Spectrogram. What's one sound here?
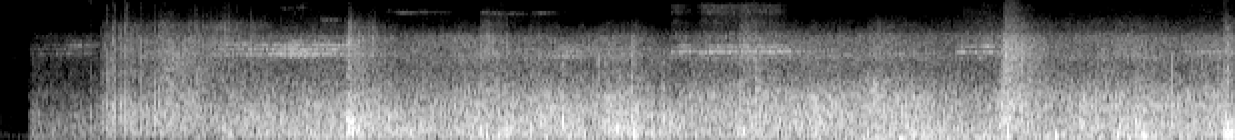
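Fireworks crackle and fizz.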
